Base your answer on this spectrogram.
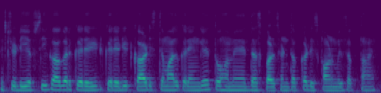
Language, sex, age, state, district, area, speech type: Urdu, male, 18-30, Delhi, East Delhi, urban, spontaneous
